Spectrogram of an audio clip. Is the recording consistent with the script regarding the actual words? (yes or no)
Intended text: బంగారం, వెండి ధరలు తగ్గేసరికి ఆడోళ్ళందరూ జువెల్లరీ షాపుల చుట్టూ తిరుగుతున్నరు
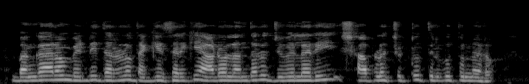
yes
